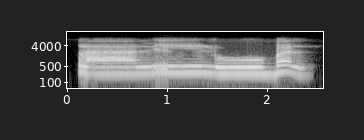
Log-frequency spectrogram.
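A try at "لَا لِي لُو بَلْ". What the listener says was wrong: Oke, bagus.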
